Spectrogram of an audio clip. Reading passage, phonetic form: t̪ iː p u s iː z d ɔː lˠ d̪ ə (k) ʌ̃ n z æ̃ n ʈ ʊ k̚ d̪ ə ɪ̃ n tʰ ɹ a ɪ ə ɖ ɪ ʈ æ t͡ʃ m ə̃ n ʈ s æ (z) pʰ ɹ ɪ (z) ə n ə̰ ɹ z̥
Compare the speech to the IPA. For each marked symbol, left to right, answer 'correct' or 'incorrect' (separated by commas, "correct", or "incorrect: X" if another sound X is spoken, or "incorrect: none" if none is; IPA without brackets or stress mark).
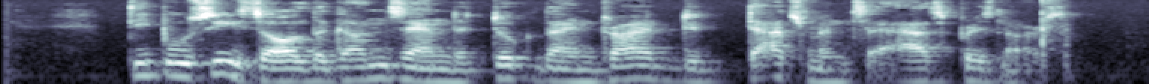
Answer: incorrect: ɡ, correct, correct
